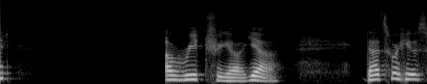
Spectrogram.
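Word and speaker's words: Eritrea: Utria in Africa. That little tiny country. What? Well, how do you say it? Aritria.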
